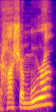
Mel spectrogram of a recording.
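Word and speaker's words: Hachimura: And the kid they got from Washington, Rui, is it Hashimura? Am I saying his name right? – Yes.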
